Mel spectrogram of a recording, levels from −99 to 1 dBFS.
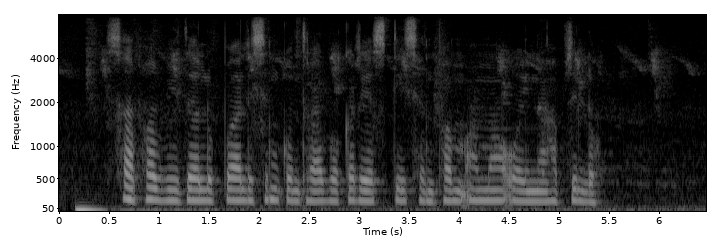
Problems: background sounds at intervals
